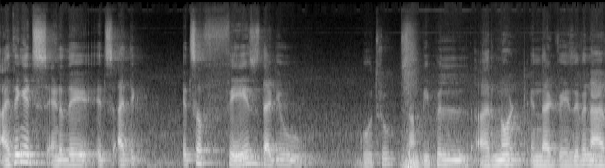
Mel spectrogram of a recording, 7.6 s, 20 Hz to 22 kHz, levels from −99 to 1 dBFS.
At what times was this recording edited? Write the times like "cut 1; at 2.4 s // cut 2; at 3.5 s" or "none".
cut 1; at 5.0 s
